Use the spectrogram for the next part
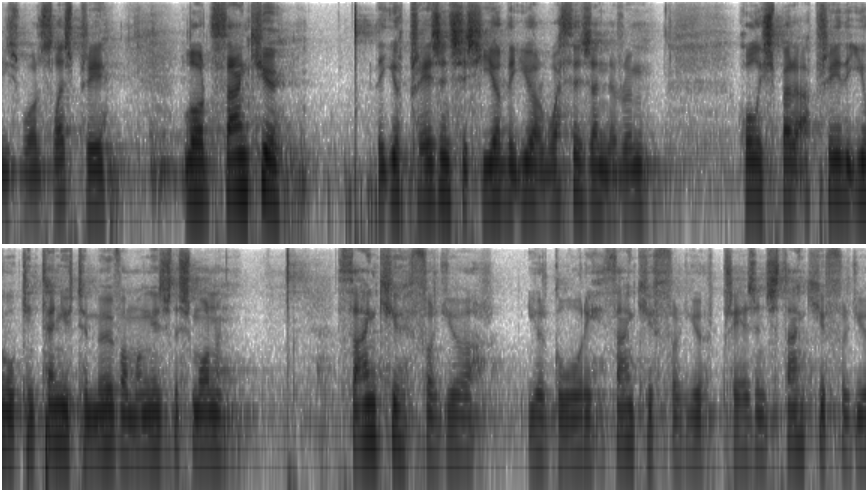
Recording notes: Live from our Sunday gathering 18/09/22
